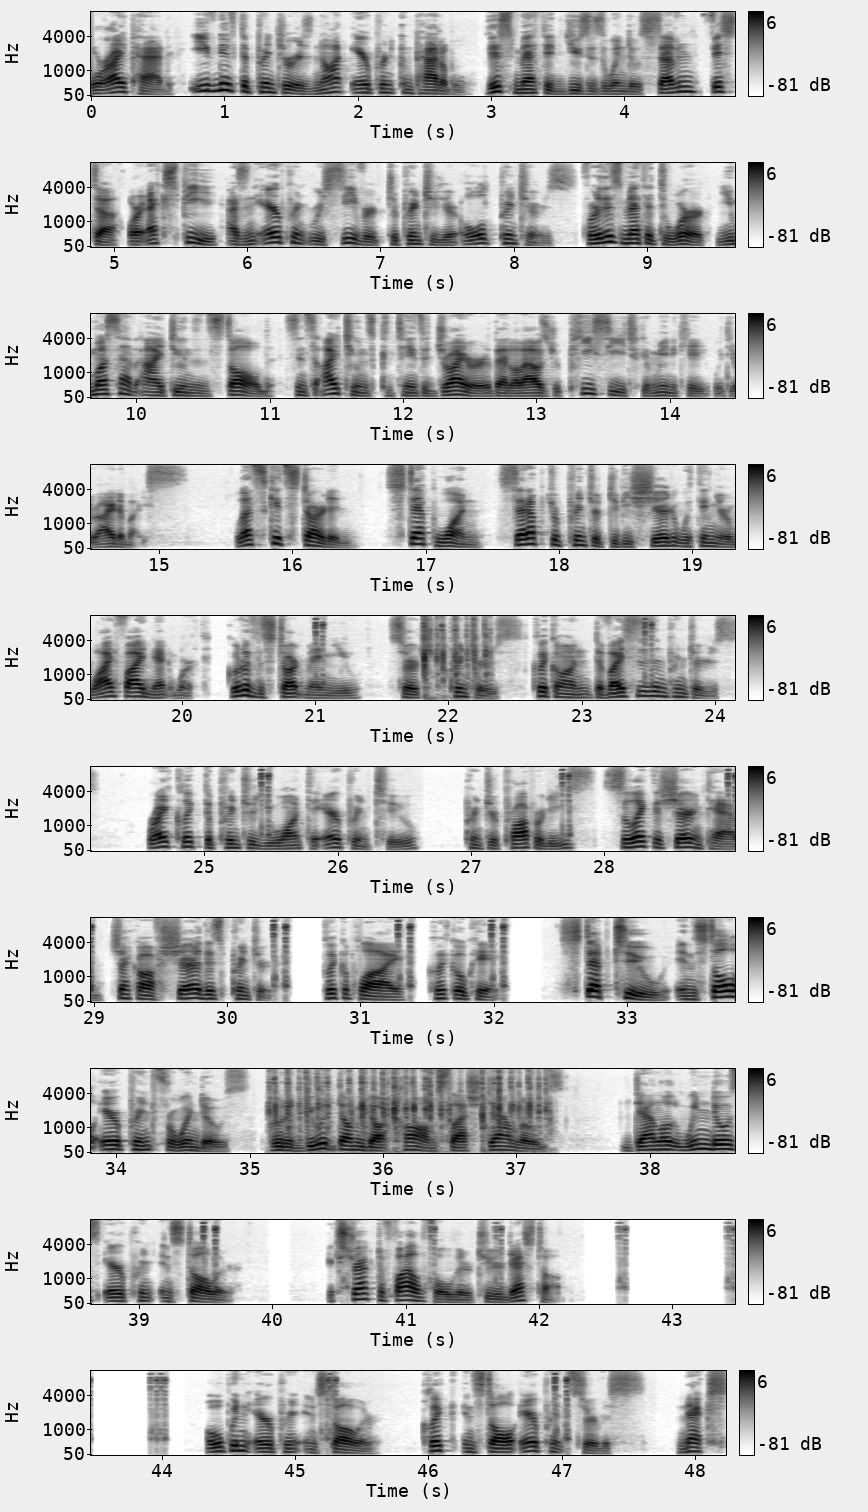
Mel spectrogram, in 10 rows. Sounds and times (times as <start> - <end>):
Speech: 0.0 - 39.8, 40.4 - 42.3, 44.4 - 48.2.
